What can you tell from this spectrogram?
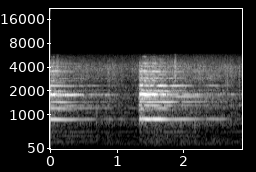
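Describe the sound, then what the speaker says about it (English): Church-style bells ring out from college towers, a sustained resonant toll that fades and is then renewed by a louder fresh strike partway through, with no voices. "the bells of our colleges will be calling to young America"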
